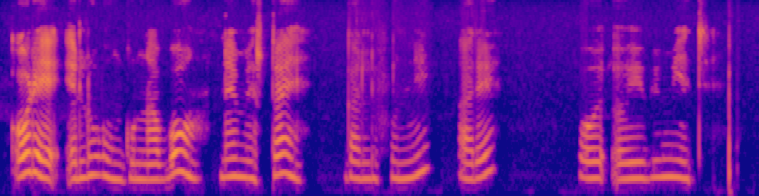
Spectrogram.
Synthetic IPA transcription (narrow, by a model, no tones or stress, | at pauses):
oɾeːluhuŋɡunaβonemiɾtae | ŋɡalifuni | aɾe | oiβimjeti̥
